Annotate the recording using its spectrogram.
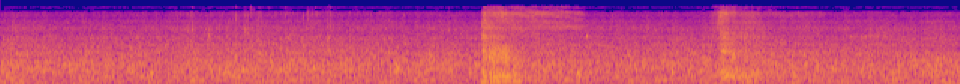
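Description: Steady running and trickling water in a steaming hot spring pool, with two short splashes about four and six seconds in as a bather wades through the water.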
